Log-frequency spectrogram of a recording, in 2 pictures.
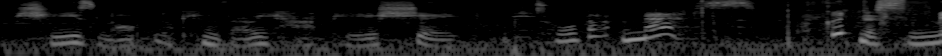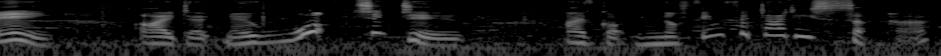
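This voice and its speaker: A woman's voice: a little high, slight background noise, low-quality recording. A woman reading a picture book aloud expressively for young children, breaking off for chatty questions to her listeners.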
